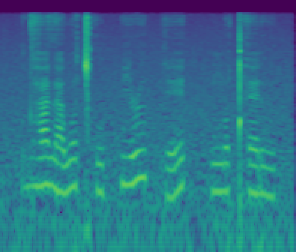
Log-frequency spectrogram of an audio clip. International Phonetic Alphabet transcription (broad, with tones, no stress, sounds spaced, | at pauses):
dʱ a˧ ð a˨ w ɤ˧ ǀʰ u˨ pː i˧ ɹ ɯ˦ kː e˨˦ | ŋ ɤ˨ ǃʰ ɛ˨ ɾ ɯ˨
